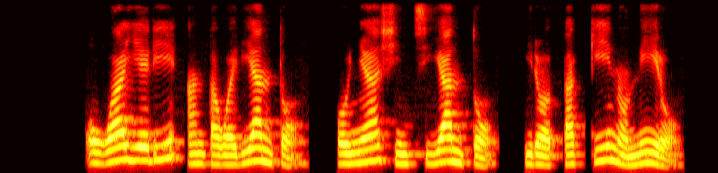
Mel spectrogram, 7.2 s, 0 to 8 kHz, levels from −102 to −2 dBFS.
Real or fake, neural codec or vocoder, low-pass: fake; autoencoder, 48 kHz, 128 numbers a frame, DAC-VAE, trained on Japanese speech; 7.2 kHz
